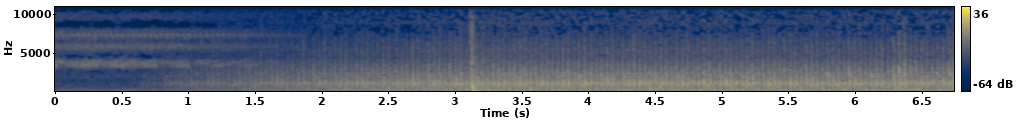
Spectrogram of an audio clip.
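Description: Tractor engine running steadily, with a fine even pulsing at the low end; it fades in over the first second or two and then holds. Crickets chirp faintly at the start, and there is one short click about three seconds in.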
